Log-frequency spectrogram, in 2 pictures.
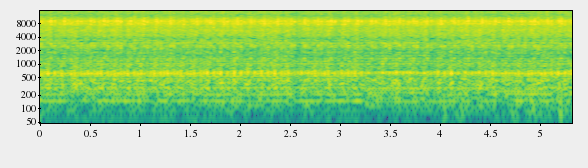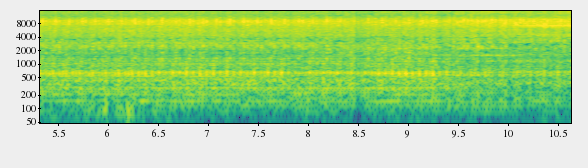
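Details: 2003 Toyota RAV4 at idle: a steady hiss with a quick, uneven rattle throughout; source not identified.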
